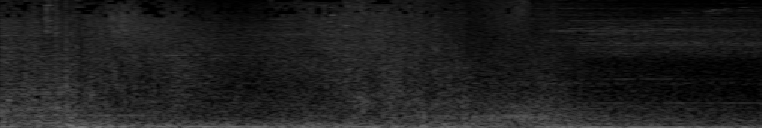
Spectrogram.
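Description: A large explosion booms and rumbles, then slowly fades.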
